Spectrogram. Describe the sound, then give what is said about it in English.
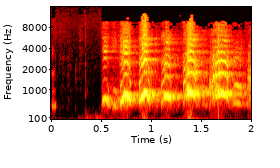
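A person imitates monkey chattering: a quick run of about six loud, high, nasal hooting bursts over roughly a second and a half, with no other talking. “Monkey chattering. That wasn't even one off the soundboard.”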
